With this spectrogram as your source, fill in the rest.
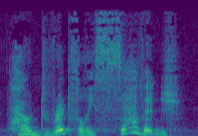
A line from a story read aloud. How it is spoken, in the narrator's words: exclaimed Alice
